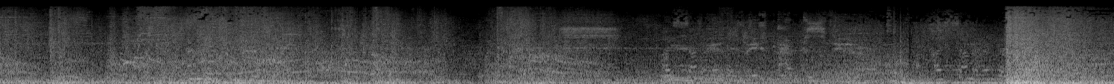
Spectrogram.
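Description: Magic blasts and clashing weapons crackle in a chaotic fight.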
